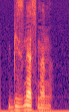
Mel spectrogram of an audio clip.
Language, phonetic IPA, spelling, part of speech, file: Polish, [bʲizˈnɛsmɛ̃n], biznesmen, noun, Pl-biznesmen.ogg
